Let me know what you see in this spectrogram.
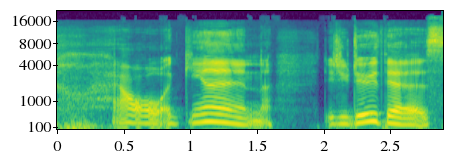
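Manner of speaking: put-on sobbing. A mother recounts a phone call with her son, retelling bawling on the phone. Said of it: "i'm bawling".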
